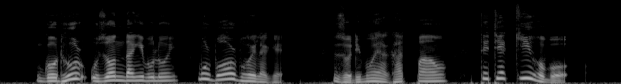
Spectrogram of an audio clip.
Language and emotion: Assamese, fearful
